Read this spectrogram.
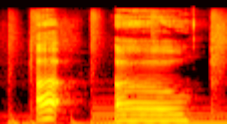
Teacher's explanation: This is the noise that's made when you clench your throat to stop a sound from coming out. So it's like the sound in the middle of when you say, uh-oh, for example, you clench your throat to stop that sound. · along the lines of what's called a glottal stop this is the noise that's made when you clench your throat to stop a sound from coming out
